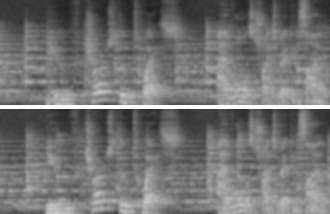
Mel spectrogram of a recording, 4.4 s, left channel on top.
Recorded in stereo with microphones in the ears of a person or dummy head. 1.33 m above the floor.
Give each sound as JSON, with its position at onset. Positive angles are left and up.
{"t": 0.6, "sound": "a man speaking", "side_deg": -70, "distance_m": 1.4}
{"t": 2.9, "sound": "a man speaking", "side_deg": 15, "distance_m": 1.1}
